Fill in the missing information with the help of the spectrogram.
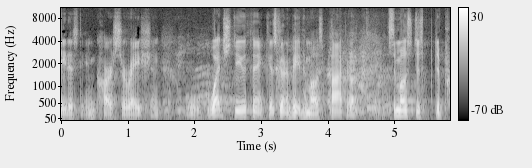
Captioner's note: laughter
